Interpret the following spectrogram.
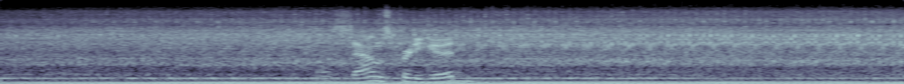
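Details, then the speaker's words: Acura TL with its supercharger removed, now naturally aspirated with other mods, idles steadily and evenly with a smooth hum and no misses or ticks; air-fuel ratios look perfect. "All right, it's sounding pretty good."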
